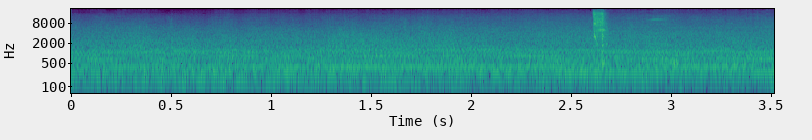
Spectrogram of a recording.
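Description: A stock car in the NASCAR 25 video game pulls away from a pit stop, a steady engine drone holding throughout with a brief sharp burst near the end.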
